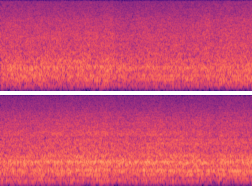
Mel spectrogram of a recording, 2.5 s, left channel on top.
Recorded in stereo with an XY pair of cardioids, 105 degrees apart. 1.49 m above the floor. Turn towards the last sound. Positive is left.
No sound to turn to.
